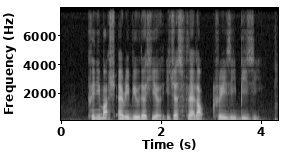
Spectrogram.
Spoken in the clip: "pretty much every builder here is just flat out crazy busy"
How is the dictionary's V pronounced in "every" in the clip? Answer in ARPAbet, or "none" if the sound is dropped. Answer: none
